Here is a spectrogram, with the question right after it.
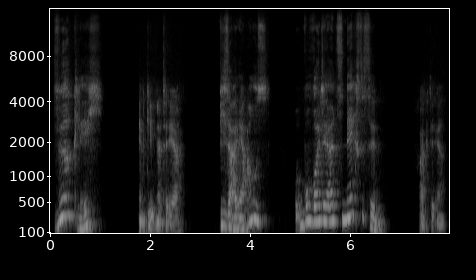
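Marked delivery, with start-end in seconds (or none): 0.1-1.1 high-pitched, delighted question; eager amazement. A narrator's reading. Happy hears of the Easter Bunny, eagerly amazed. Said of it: "Happys Augen funkelten". 3.4-6.7 high, excited questions climbing higher; eager questioning. A narrator's reading. Happy quizzes the rodents about the Easter Bunny, eagerly. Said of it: "Happys Augen funkelten".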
